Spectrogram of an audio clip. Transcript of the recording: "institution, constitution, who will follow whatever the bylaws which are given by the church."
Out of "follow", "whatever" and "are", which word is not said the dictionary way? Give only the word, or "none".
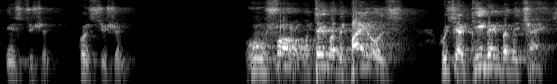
whatever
